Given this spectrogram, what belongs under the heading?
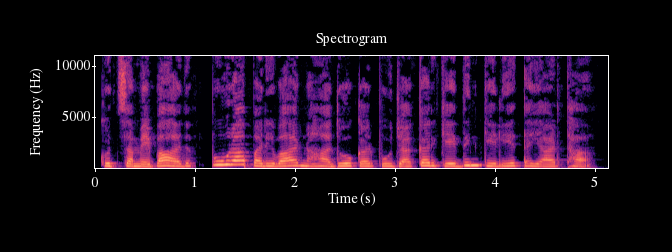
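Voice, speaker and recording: A woman's voice: a little high, unhurried, darkish tone. A woman narrating an audio drama in a scripted storytelling style.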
